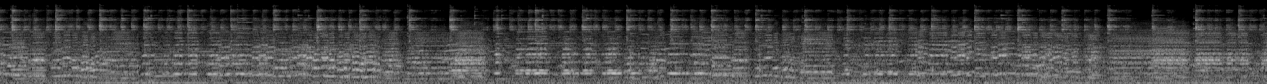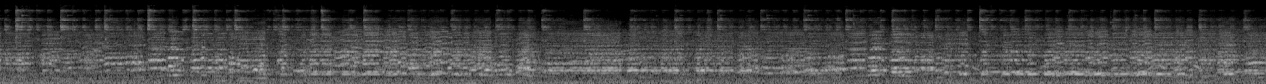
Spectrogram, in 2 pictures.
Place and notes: Peso da Régua, Portugal - Estacao ferroviaria de Peso da Regua
Estacao da Regua, Portugal. Mapa Sonoro do rio Douro. Peso da Reguas railway station. Douro River Sound Map
10 July 2010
